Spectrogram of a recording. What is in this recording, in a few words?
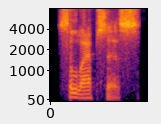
"syllepsis", American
